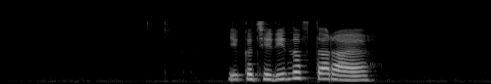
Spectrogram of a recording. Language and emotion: Russian, neutral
